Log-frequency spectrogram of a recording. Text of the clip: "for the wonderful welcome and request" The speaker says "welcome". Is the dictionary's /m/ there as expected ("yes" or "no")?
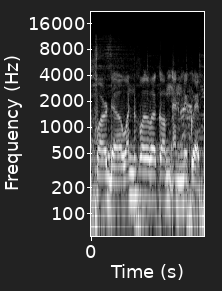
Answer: yes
